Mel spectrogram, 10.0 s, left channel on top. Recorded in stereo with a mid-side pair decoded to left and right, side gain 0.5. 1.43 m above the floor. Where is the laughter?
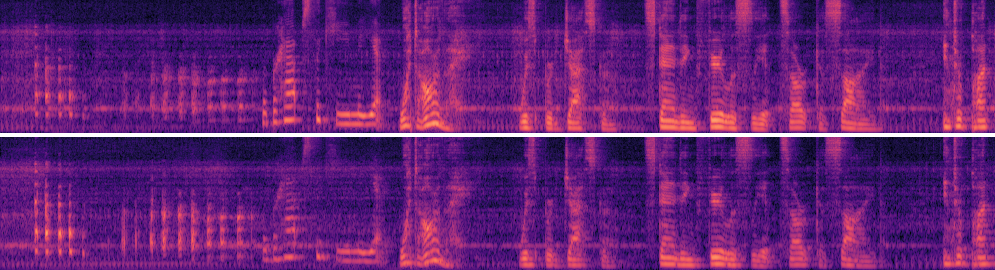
45° right, 0.6 m; by 2.5 s 80° right, 1.6 m.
